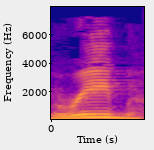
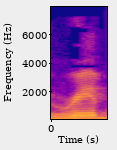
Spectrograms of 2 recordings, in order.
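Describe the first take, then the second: First: It is said with a long Southern-style vowel. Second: It is said with a plain, short vowel.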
